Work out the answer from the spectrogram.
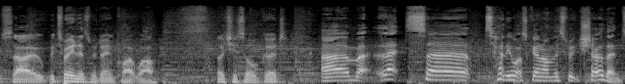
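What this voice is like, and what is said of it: Congested voice from a cold. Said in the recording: “you can probably tell from the sound of my voice, I've got a cold going on as well”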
